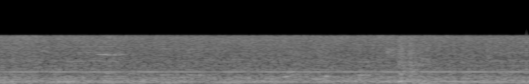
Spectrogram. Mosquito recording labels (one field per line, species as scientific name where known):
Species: Anopheles gambiae s.s.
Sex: female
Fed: unfed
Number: one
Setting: insect culture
